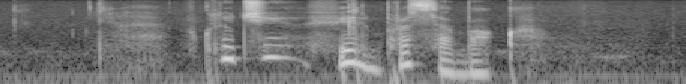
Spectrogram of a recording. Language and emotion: Russian, sad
